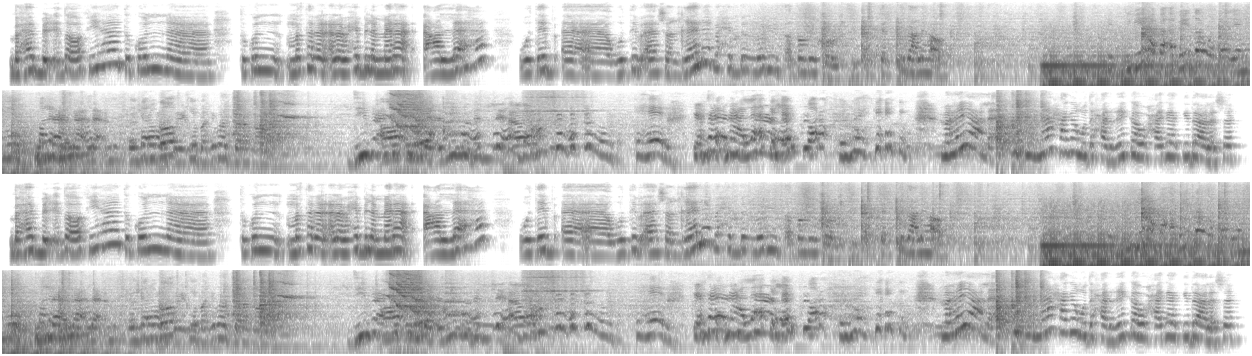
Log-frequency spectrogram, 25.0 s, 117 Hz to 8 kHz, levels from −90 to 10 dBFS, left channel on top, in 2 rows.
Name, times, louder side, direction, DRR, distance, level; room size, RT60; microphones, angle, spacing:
voice 1, 0.1-4.8 5.2-9.4 12.8-15.2 15.9-18.1 19.1-20.4 21.6-24.8, equal, 15° right, 3.0 m, -34 dB
Run, 6.8-19.5 20.5-22.9, right 4 dB, 65° right, 1.7 m, -36 dB
sound 1, 10.4-13.8, right 4 dB, 90° right, 0.5 m, -27 dB
voice 2, 11.0-13.4 13.7-14.5 16.2-21.6, left 3 dB, 25° left, 0.8 m, -34 dB
5.4 x 3.8 x 5.1 m
head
